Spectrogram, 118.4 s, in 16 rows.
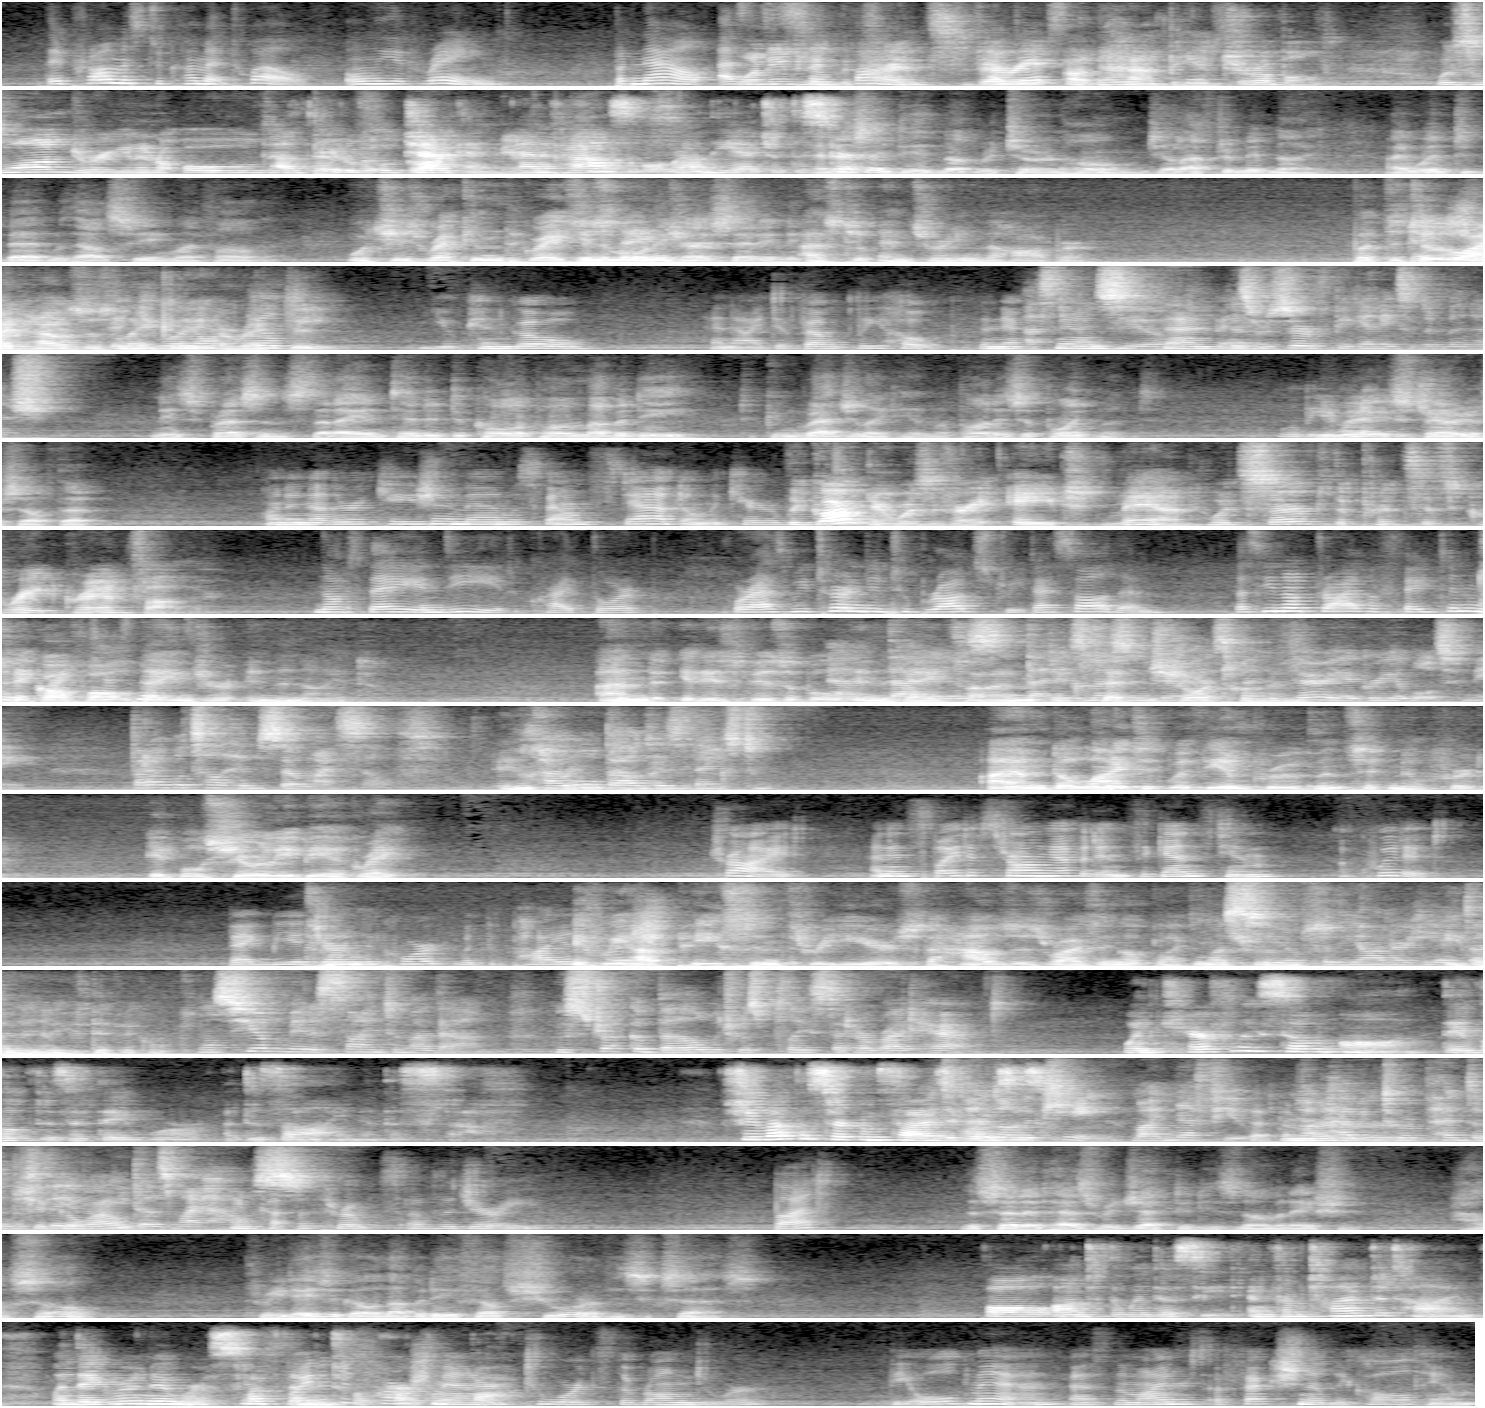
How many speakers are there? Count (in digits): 7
